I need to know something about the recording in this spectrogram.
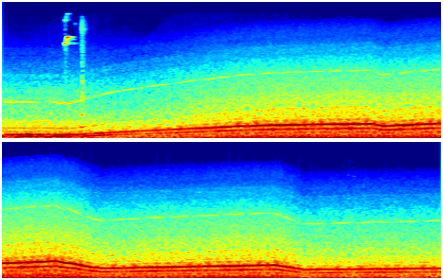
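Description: A bus engine revs up as the bus pulls away, dropping in pitch with each gear change.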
